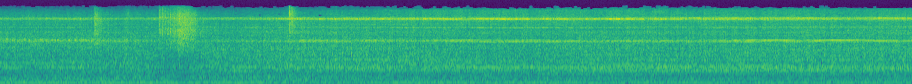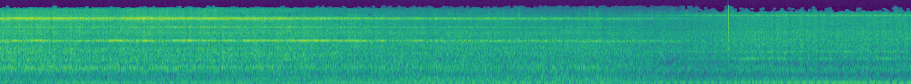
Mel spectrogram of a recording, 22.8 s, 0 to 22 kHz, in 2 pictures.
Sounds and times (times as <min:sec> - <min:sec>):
Train: 0:00.0 - 0:22.7.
